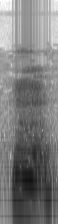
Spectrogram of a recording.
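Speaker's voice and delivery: HMM dipping low; third tone. Shown as a demonstration. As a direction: let HMM sink low in the voice. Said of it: "The third is".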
